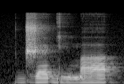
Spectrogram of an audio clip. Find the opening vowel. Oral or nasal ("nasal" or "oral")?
oral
